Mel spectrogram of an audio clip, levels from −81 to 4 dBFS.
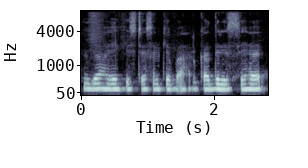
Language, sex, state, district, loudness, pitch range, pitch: Hindi, male, Jharkhand, Deoghar, -16 LUFS, 140-145 Hz, 140 Hz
